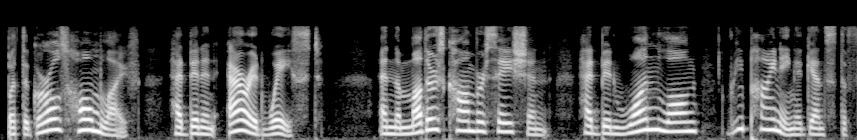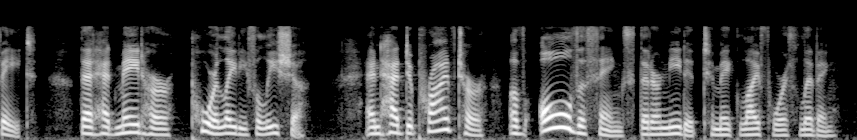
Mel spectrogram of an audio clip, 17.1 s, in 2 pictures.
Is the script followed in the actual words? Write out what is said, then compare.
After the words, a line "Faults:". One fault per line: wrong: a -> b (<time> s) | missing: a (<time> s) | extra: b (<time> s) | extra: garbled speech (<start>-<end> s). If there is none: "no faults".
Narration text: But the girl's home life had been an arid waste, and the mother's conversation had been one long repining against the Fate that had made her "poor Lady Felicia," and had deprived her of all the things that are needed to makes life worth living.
But the girl's home life had been an arid waste, and the mother's conversation had been one long repining against the Fate that had made her "poor Lady Felicia," and had deprived her of all the things that are needed to make life worth living.
Faults:
wrong: makes -> make (15.7 s)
